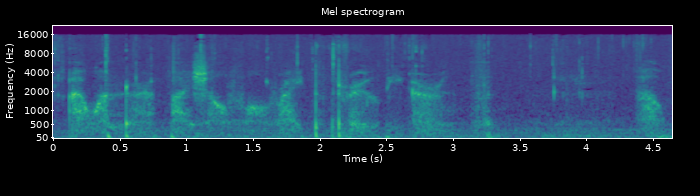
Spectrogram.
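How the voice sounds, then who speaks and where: The speech is a whisper at a very slow pace. Noticeable background noise accompanies it. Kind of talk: whispered audiobook reading of a classic story. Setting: ASMR recording with close microphone, ear to ear. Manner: whispered, soft, relaxing.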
